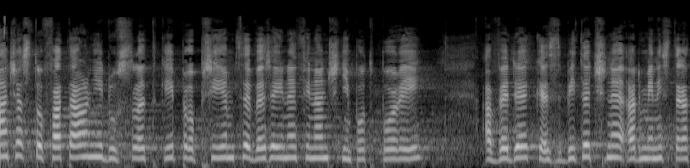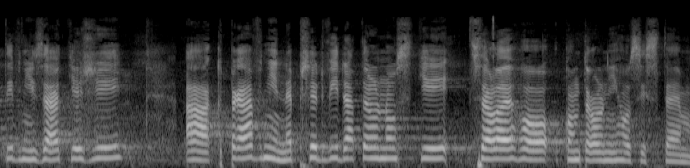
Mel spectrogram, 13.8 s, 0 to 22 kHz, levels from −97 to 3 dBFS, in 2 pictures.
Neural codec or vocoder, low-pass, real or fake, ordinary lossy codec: none; 14.4 kHz; real; MP3, 64 kbps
